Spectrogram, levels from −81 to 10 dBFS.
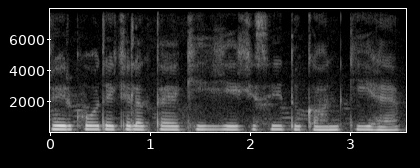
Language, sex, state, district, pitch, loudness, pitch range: Hindi, female, Nagaland, Dimapur, 215 Hz, -17 LUFS, 210-225 Hz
